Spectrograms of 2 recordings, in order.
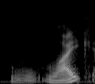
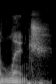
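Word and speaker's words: Leitch: And then David Like, is that how you pronounce his last name? Uh, Lynch. Yeah, there's no way it's Lynch. It's L E I T C H.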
